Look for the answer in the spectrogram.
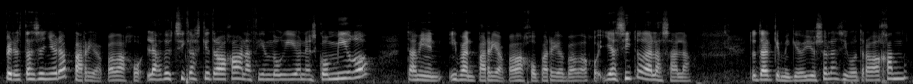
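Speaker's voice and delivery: ordinary talk, nothing marked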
